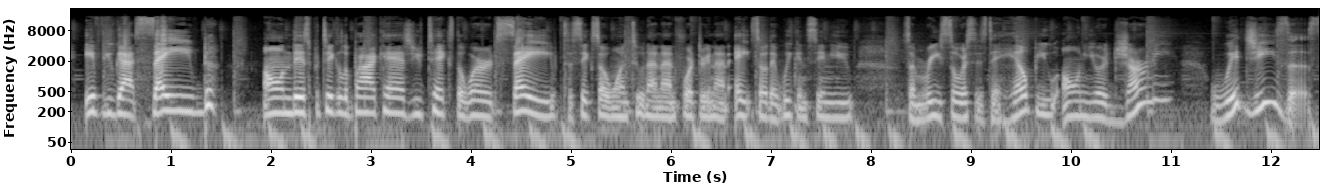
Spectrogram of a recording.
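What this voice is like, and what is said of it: Unusually deep voice. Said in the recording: “My voice is really deep today, isn't it, y'all? ... Ooh-wee, McGruff. ... the crime dog”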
